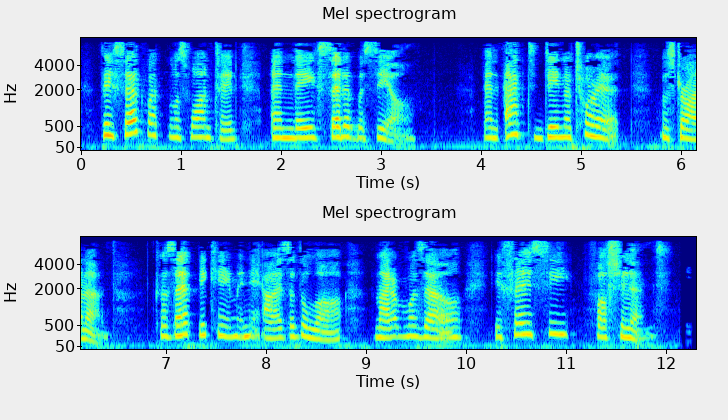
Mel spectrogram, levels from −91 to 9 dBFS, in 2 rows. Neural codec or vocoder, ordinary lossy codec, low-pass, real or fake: codec, 24 kHz, 0.9 kbps, WavTokenizer, medium music audio release; MP3, 32 kbps; 7.2 kHz; fake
